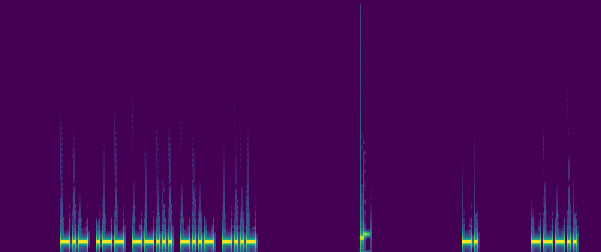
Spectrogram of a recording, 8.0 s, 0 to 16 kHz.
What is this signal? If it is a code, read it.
Morse code, heard as a keyed tone, about 31 wpm, spaced as for 22 wpm, 700 Hz. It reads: KW7XX N8
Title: USA Call Signs - 5 Characters - 6x Character Spacing - 30wpm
